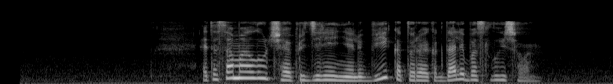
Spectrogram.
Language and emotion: Russian, positive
